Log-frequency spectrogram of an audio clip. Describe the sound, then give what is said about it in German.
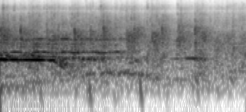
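Faint audience applause at a community gathering thanking its organizers, a soft, scattered patter that stays low and even, with a thin steady tone running beneath it. “lass uns mal Steffi einen Applaus geben”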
